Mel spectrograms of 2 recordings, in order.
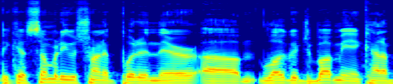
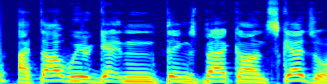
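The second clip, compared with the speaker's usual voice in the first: roadie voice; 8 semitones higher than usual. Retold or imitated. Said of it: "So it was like".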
